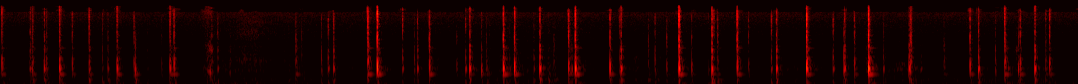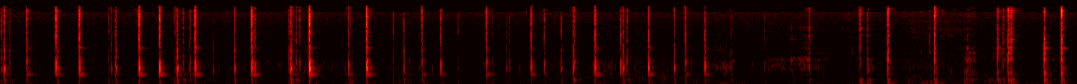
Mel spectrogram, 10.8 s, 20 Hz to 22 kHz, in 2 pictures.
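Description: Long red nails tap quickly on the sides of a small, closed, square metal tin of Twinings Gunpowder green tea with a gold lid, probably partly filled with tea, standing on a table. Dozens of soft, rapid, clicky taps with a light metallic tone near 760 Hz die away almost instantly, some landing louder and brighter than others.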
